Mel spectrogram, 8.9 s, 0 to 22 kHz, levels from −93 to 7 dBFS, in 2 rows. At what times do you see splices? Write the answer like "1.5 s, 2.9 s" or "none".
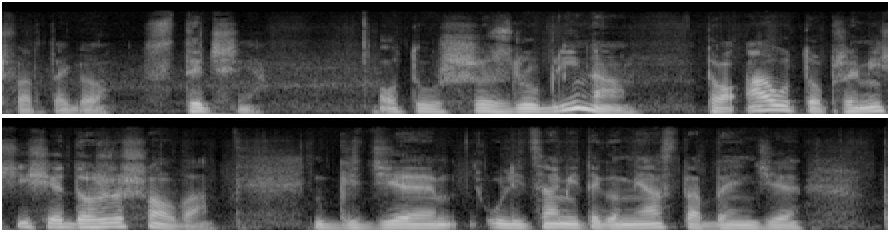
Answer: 1.9 s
